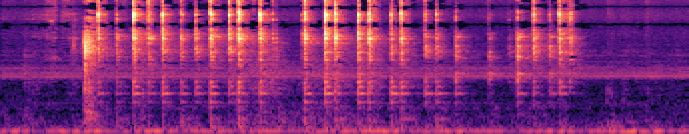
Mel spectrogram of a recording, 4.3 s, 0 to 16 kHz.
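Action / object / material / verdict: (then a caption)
tap / metal microphone body / metal / none. A medium-sized silver metal USB condenser microphone, with a hollow metal body and a knob, rests on a wooden stool and is tapped directly on its body with fingertips and nails. A rapid, uneven series of light, bright ticking clicks dies away almost instantly, over a steady low hum and a faint constant tone around 2 to 3 kHz.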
